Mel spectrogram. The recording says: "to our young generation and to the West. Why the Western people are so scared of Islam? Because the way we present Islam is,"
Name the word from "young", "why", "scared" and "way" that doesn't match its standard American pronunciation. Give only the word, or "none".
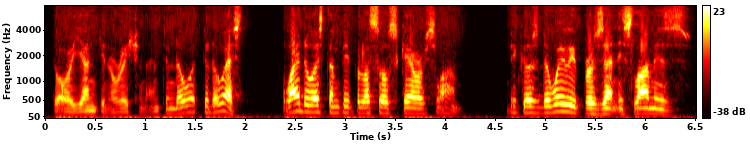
scared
